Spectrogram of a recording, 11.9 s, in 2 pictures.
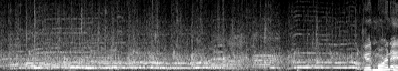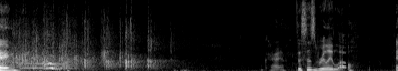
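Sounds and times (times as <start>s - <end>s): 
audience applause welcoming a performer onto the stage at a fine arts showcase: 0.0s - 8.5s
speech: 5.4s - 6.4s, 10.5s - 11.9s.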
